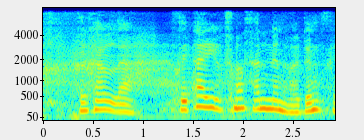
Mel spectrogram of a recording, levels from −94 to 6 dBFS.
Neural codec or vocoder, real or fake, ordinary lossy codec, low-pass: codec, 16 kHz, 0.5 kbps, FunCodec, trained on LibriTTS, 25 frames a second; fake; none; 7.2 kHz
